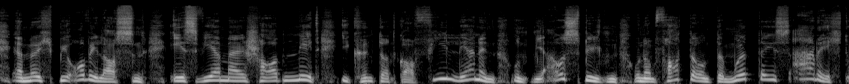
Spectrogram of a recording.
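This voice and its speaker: A man reads a story aloud, voicing an earnest young village girl in dialect as a full character voice pitched above his own. The result is fairly high, darkish in tone and slightly rough. The recording is clean studio sound with no room echo.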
